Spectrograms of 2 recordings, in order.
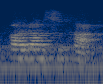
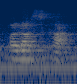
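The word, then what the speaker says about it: アラスカ: So like Arizona, Arasuka. Remember that there's no SK sound without spelling it. So it's going to be like the soup. Ka, ska, right? Arasuka, right?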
